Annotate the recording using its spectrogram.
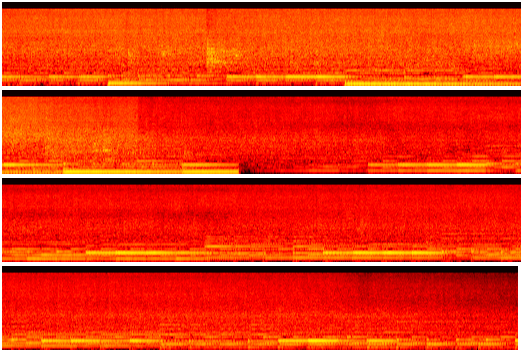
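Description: Salmon fillet frying in oil in a nonstick wok: a loud sizzle as it goes into the hot oil, easing off after about ten seconds into a quieter sizzle. Background music plays throughout.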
